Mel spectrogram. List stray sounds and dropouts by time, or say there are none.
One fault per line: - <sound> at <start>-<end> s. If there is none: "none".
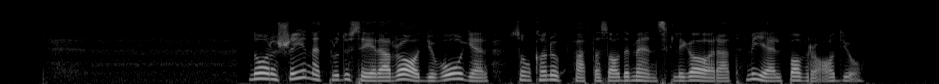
none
